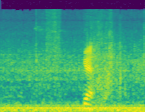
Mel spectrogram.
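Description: Steady low engine hum, like a vehicle running close by, with a brief "okay, yeah" spoken over it.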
